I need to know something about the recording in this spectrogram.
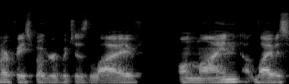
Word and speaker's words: Lyve: And with virtual events, you can check out our Facebook group, which is Live Online. Live is spelled LYVE, Launch Your Virtual Event.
